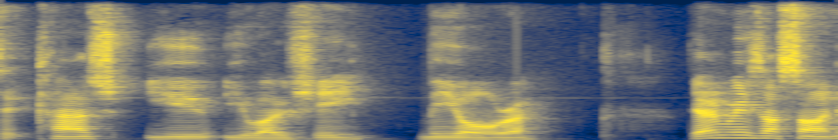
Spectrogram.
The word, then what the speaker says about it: Kazuyoshi Miura: No, how do you pronounce it? Kazuyoshi Miura.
